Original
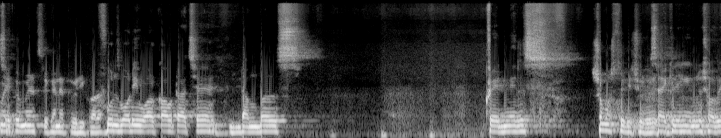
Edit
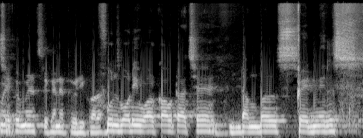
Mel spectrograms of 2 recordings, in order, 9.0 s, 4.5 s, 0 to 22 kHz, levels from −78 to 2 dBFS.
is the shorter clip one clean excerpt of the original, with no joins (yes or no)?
no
